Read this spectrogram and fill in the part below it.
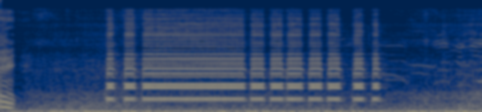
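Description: A motorcycle horn beeps in a quick series of short honks.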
